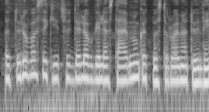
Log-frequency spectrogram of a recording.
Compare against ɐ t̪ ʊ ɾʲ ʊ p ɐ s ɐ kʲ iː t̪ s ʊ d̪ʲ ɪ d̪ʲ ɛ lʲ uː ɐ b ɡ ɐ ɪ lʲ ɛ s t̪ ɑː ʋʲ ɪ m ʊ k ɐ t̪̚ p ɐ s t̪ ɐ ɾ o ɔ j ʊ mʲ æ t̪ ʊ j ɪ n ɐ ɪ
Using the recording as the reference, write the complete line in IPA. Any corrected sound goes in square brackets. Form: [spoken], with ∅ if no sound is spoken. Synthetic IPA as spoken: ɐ t̪ ʊ ɾʲ ʊ p ɐ s ɐ kʲ iː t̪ s ʊ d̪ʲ ɪ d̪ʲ ɛ lʲ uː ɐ b ɡ ɐ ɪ lʲ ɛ s t̪ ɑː ʋʲ ɪ m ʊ k ɐ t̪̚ p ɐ s t̪ ɐ ɾ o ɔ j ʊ mʲ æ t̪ ʊ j ɪ n ɐ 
